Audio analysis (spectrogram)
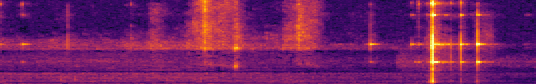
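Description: A clear glass tumbler partly filled with peppercorns is tilted and shaken so the peppercorns rattle softly against the glass in quiet, hissy bursts. It is then tapped with the nails, giving five sharp, bright clinks that die away almost instantly.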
